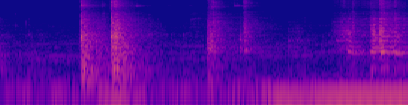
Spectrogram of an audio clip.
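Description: A lid clatters onto a cooking pot of potato bhaji made with crushed peanuts, giving a few close metallic clinks and knocks in quick succession, followed by quieter handling clatter.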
